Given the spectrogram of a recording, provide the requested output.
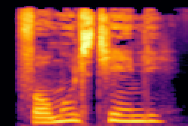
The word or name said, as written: formålstjenlig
